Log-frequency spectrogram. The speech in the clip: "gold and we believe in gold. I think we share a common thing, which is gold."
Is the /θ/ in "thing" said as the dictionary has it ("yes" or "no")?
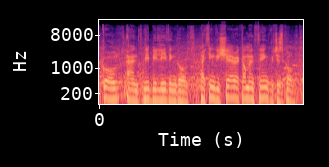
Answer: yes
